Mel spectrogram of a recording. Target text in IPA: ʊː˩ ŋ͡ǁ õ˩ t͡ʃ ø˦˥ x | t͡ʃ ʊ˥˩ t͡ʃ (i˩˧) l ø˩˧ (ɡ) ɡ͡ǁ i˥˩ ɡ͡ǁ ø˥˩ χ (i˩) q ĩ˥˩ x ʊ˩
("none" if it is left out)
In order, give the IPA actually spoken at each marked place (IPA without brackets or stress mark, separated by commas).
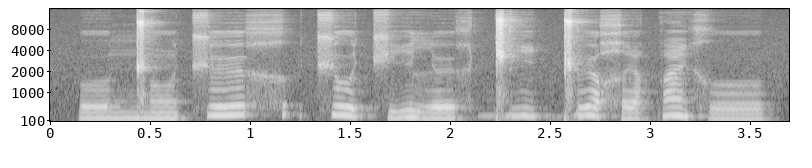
i˩˧˩, x, i˩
